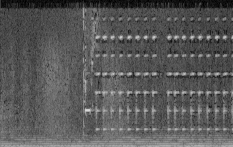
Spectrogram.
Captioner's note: beeping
